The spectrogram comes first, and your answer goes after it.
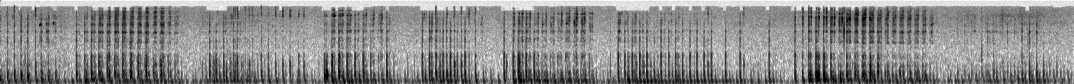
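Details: Pet cat enjoying stroking, purring in a rapid, rumbling pulse that rises and falls roughly every second with each breath, overlaid by soft fur-rubbing sounds.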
